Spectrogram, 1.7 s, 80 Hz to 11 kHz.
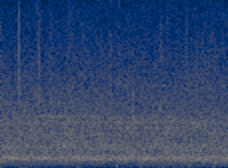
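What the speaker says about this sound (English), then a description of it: "Wow, this crowd is crazy." An arena crowd roaring at a UFC 231 fight, a dense, loud and sustained wash of cheering and applause that fills the whole moment without letting up.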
